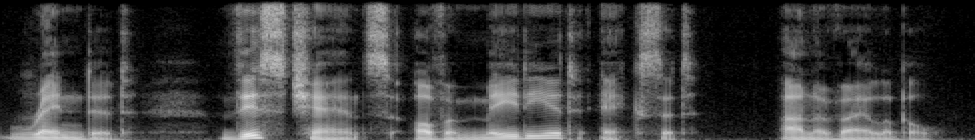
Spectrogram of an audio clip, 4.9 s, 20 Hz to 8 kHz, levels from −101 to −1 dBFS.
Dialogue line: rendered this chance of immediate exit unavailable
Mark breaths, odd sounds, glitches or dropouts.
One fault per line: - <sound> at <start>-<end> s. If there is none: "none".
none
